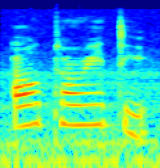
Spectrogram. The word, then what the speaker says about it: authority: you find the word authority. How do you pronounce it? Authority. Authority. Ini kita pelajari pronunciation lagi. Authority. The vowel letter A, when followed by U plus consonant letters, is pronounced O.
